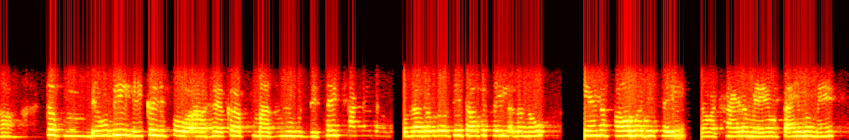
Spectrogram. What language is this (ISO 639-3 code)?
snd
